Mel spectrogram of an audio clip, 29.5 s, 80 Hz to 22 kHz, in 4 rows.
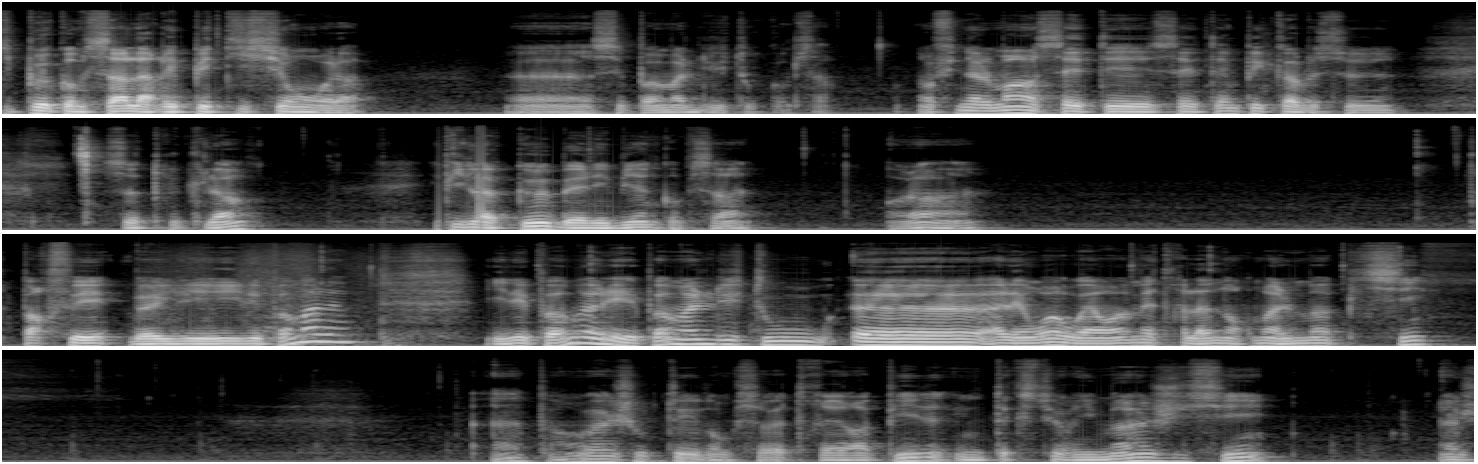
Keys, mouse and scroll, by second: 1.1-4.0 middle drag, 6.6-9.6 middle drag, 10.3-13.4 middle drag, 14.0 middle click, 14.6-15.0 scroll down 1, 15.0-17.0 middle drag, 17.0-17.4 scroll up 3, 17.4-18.3 middle drag, 18.3 click, 19.5-23.8 drag, 28.2-29.4 drag.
